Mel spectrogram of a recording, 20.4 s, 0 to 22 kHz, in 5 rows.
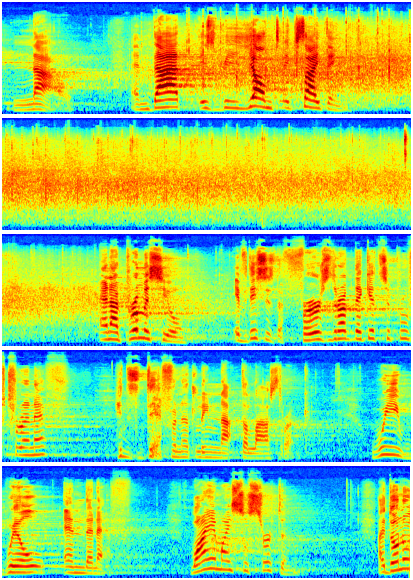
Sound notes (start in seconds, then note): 3.6 applause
